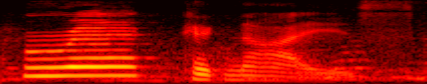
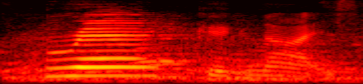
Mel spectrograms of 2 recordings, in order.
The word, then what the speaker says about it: recognize: low low recognize recognize so the third syllable is clear unstressed how about the second what about the second unclear and reduced do you see the difference in the shape of my mouth and how open it is recognize see very small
